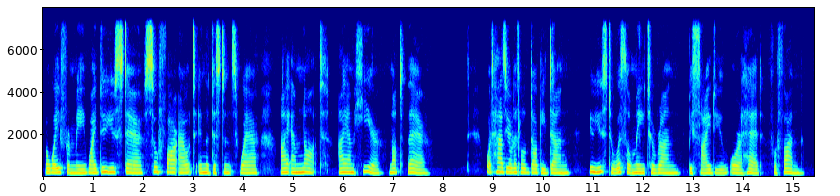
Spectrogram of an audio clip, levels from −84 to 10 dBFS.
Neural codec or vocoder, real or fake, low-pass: vocoder, 22.05 kHz, 80 mel bands, WaveNeXt; fake; 7.2 kHz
